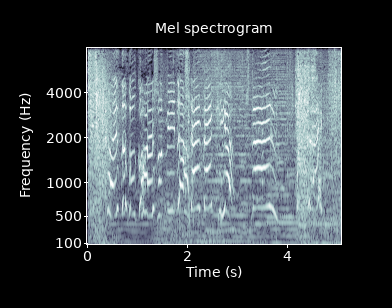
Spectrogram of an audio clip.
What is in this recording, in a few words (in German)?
Bewohnerinnen, Stimmproben; Hercules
